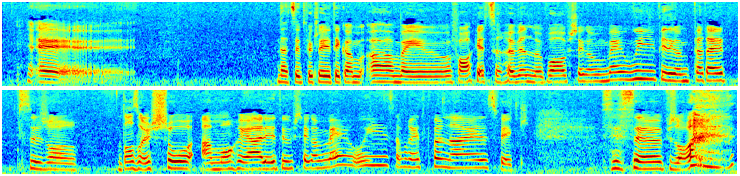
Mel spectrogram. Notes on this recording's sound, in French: Nous sommes désolées pour les bruits de vent, elle enregistre dans un parc.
